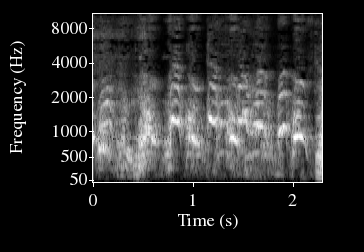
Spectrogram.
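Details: Fierce Shih Tzu that reportedly can no longer be handled, barking before grooming near a beach: a fast run of sharp, yappy barks, roughly three a second, with little pause between them.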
